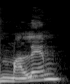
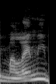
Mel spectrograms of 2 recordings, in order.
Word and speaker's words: Maleme: I think the pronunciation correct is Malem. I've heard people say Maleme, but I think it's Malem. And this is a game published by SNAFU.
